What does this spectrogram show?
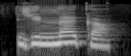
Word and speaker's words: γυναίκα: Alpha iota sounds the same as the letter epsilon, e. Γυναίκα.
